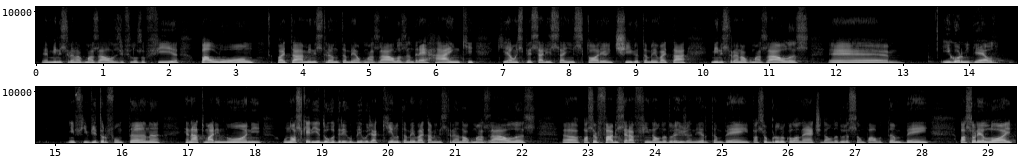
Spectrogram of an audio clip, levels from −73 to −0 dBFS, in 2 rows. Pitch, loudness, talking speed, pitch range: 155 Hz, -29 LUFS, 150 wpm, 145-165 Hz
